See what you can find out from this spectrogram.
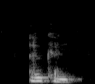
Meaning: Made from the wood of the oak tree. Also in metaphorical uses, suggesting robustness
- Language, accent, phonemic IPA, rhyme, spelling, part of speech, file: English, Southern England, /ˈəʊk.ən/, -əʊkən, oaken, adjective, LL-Q1860 (eng)-oaken.wav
